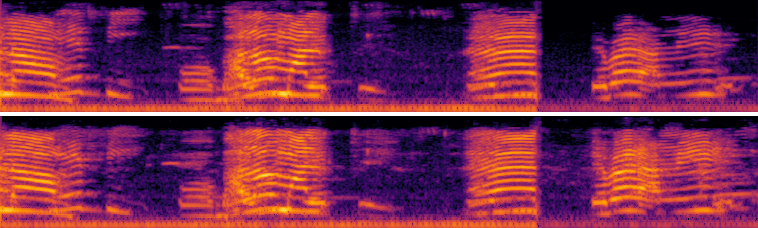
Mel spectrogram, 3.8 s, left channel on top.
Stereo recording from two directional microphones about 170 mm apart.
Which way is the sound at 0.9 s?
5° right (ahead or behind).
